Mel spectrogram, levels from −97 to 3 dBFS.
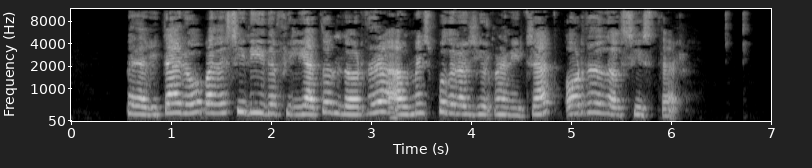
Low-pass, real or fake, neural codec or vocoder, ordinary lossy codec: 10.8 kHz; real; none; MP3, 64 kbps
